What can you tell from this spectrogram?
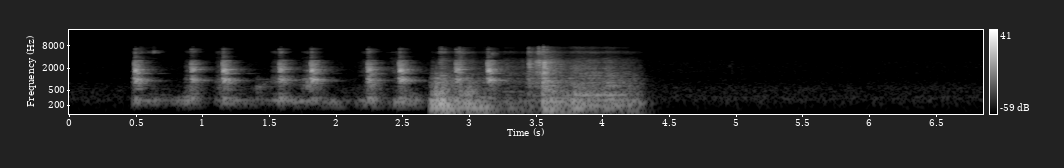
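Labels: At 0.47 seconds, a clock can be heard. Over it, at 2.7 seconds, a wooden door opens. A faint, even noise lies in the background.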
